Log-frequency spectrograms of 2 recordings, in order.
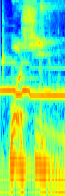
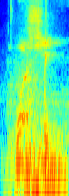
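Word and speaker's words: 和紙: Il peut aussi se prononcer shi, comme dans Washi.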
